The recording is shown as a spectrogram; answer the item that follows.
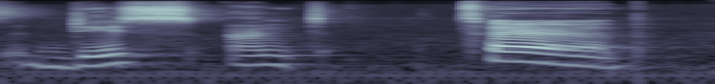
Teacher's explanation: So once you get to the second syllable, it goes high.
